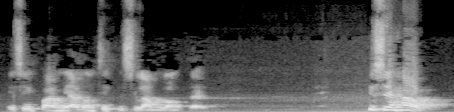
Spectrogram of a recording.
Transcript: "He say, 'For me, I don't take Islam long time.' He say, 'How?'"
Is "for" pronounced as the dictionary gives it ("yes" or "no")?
no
